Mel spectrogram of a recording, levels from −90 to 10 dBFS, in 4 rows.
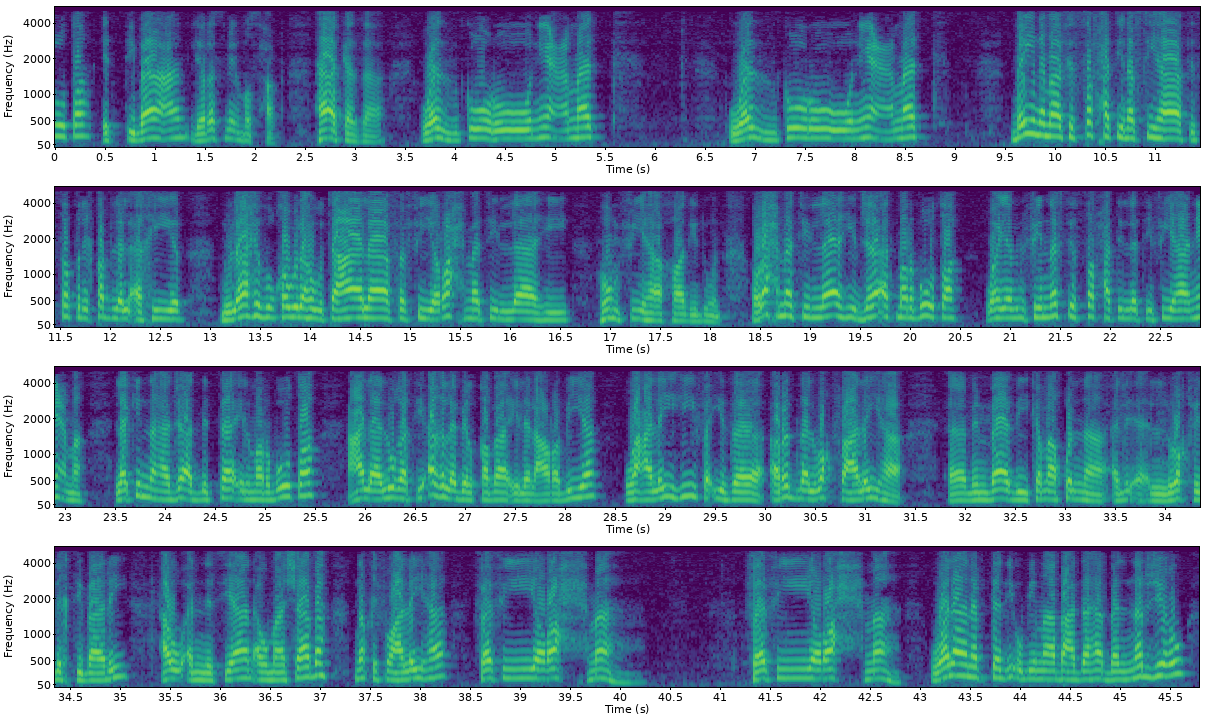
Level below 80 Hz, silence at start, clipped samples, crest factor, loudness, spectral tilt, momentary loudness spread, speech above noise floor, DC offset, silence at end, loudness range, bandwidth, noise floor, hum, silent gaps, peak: -54 dBFS; 0 s; under 0.1%; 14 dB; -15 LUFS; -9.5 dB/octave; 8 LU; 44 dB; under 0.1%; 0.15 s; 4 LU; 5.2 kHz; -58 dBFS; none; none; 0 dBFS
